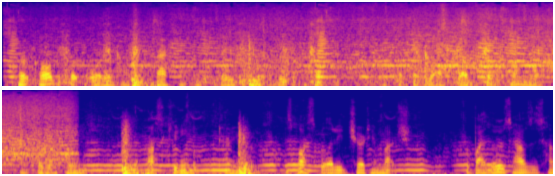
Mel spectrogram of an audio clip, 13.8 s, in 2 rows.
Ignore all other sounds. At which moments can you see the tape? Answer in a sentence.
You can't hear the tape here.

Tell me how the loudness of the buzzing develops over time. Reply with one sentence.
The volume of the buzzing goes up, then down.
